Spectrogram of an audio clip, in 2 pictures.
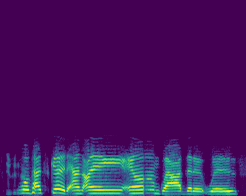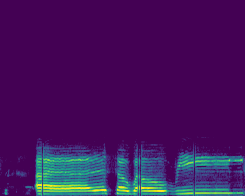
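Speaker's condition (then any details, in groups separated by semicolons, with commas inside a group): Cerebral palsy; stutters from speech muscle spasms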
